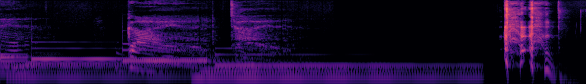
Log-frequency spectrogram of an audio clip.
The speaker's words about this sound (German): So, ich habe jetzt nochmal kurz gemutet und nochmal kurz gehustet. Also ich habe es gehört, das äh, Husten.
